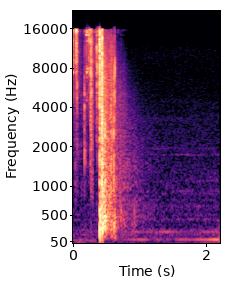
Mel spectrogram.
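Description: A single handgun shot about half a second in, ringing off quickly, with a few sharp clicks just before it.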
